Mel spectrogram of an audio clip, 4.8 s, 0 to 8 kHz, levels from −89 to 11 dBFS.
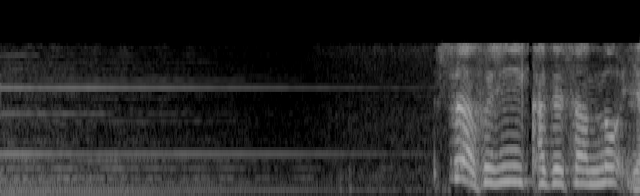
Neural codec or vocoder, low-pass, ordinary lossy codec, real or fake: none; 7.2 kHz; AAC, 16 kbps; real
